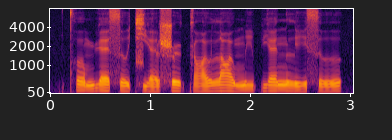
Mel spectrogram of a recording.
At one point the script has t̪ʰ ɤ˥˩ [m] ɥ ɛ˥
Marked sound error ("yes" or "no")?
no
